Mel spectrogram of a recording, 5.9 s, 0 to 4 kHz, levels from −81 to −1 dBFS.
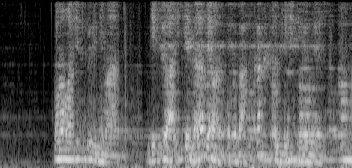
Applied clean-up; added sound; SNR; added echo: neural separator model SepFormer DNS4.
